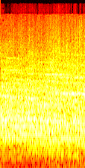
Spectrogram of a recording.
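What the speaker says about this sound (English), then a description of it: "you can hear the crowd from Holy Cross making a ton of noise as their team has just taken a lead for the first time in the game" Holy Cross fans roaring at a junior boys basketball game as their team takes its first lead, a loud, sustained wall of crowd noise with no break.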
